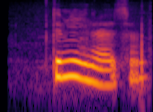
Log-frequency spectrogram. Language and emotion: Russian, neutral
